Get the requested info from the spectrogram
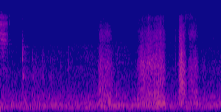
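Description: Faint strokes of a stylus writing and drawing lines on a tablet, three short strokes in the second half.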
